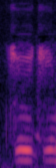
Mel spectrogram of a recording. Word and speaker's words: Yuyi: Hello, my name is Yuji Morales. First name is spelled Y-U-Y-I. Confusing, isn't it? It is all because of Spanish.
